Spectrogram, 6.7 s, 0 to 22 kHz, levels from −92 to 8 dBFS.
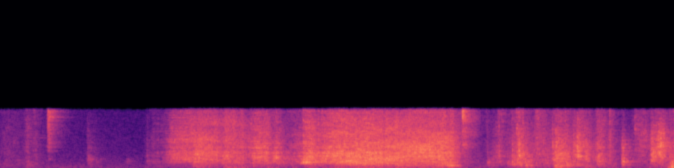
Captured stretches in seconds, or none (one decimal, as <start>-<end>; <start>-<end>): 0.0-1.9; 2.5-3.8; 4.8-6.7

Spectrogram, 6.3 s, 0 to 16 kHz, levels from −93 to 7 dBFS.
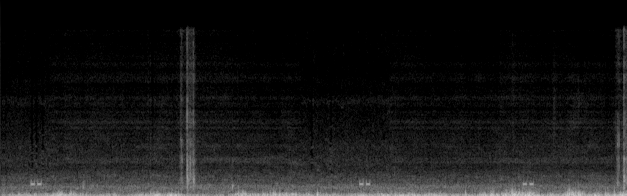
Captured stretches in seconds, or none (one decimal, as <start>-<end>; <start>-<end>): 0.0-0.5; 3.0-3.9

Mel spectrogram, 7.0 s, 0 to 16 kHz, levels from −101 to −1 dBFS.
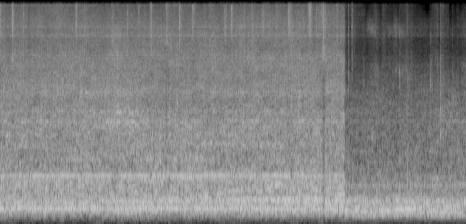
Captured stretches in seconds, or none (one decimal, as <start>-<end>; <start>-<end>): none

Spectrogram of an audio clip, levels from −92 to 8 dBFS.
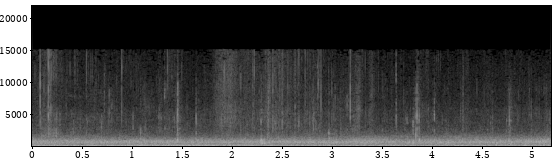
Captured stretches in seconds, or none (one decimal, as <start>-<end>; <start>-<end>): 0.0-5.2

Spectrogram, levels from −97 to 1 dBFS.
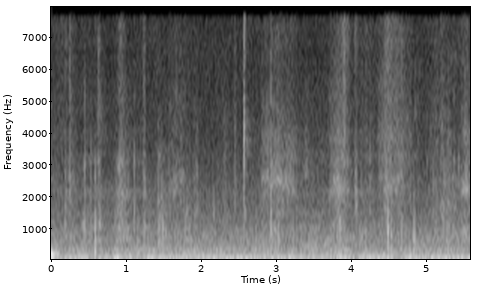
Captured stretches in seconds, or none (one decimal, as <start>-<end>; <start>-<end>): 1.4-3.0; 4.8-5.6

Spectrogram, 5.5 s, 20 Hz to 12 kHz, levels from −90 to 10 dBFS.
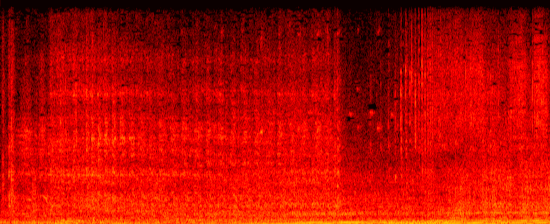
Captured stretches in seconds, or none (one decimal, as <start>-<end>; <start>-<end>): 0.0-4.1; 5.1-5.5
